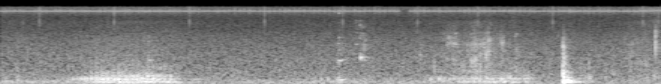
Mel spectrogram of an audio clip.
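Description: Near silence with faint mouth sounds of a man drinking from a glass bottle, a soft swallow about half a second in, then a short knock near the end as the bottle is set down.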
